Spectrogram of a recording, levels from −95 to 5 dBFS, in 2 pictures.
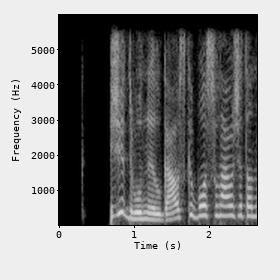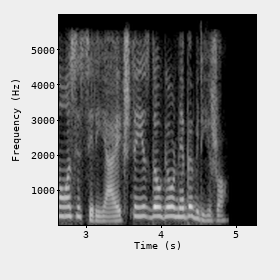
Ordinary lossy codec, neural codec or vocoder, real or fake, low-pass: AAC, 48 kbps; codec, 16 kHz, 1 kbps, X-Codec, HuBERT features, trained on LibriSpeech; fake; 5.4 kHz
